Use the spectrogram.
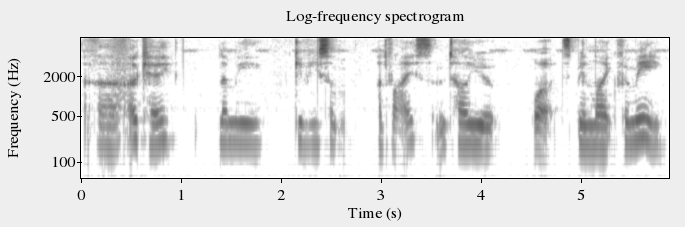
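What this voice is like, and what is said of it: Congested voice from a cold. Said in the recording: “Sounds like I've got a cold, 'cause I do.”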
